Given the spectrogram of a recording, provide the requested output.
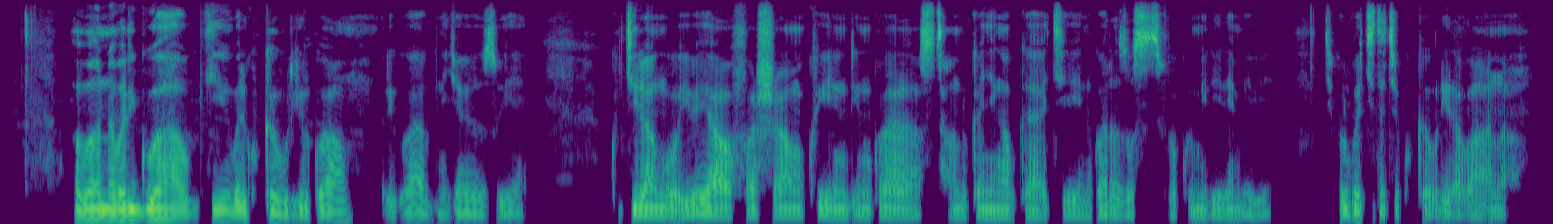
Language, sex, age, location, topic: Kinyarwanda, male, 18-24, Kigali, health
